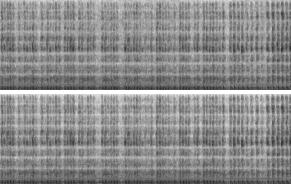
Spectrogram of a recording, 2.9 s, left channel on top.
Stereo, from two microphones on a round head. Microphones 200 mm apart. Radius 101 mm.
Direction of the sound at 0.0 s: Centre (ahead or behind).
